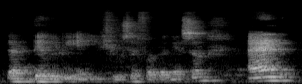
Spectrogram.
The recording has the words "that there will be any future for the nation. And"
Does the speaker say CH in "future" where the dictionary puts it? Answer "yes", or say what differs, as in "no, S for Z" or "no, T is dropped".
no, S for CH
